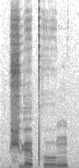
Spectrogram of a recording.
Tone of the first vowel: falling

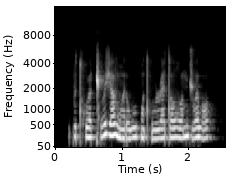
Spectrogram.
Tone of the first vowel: low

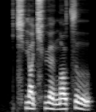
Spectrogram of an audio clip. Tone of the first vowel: falling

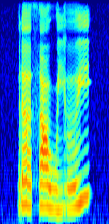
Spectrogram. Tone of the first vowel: low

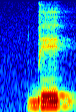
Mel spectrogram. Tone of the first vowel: high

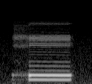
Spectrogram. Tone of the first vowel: high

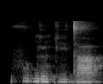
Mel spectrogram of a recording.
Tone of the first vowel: high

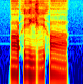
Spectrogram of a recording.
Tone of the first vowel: falling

